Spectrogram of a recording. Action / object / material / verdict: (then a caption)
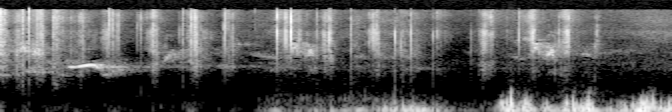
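tap / concrete palisade posts in a garden border / concrete / none. Long nails and fingertips tap and scratch the rough, porous tops of solid cylindrical concrete posts in a concrete palisade garden border, outdoors with birds chirping. After a quiet opening of high bird calls, dull, low scraping and tapping builds up and turns into heavier, louder bursts of scratching toward the end.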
